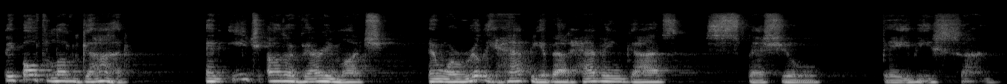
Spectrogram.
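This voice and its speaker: A man reading a children's story aloud for families, with deliberate, simple phrasing for young listeners. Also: mid-range voice, animated, dark tone. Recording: roomy, echoing indoor sound.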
